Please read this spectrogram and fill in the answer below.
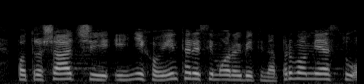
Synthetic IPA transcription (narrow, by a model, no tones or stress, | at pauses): po̞t̪ɾo̞ʃaːt͡ʃiiɲixo̞ʋiint̪e̞ɾesimo̞ːɾajubit̪inapr̩ʋo̞mːje̞st̪u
